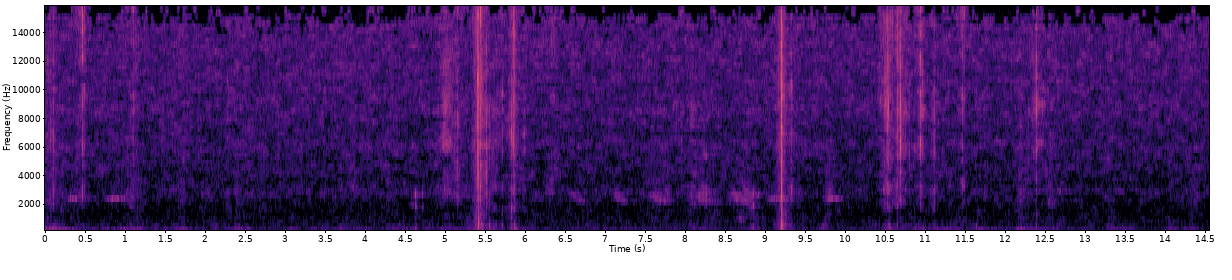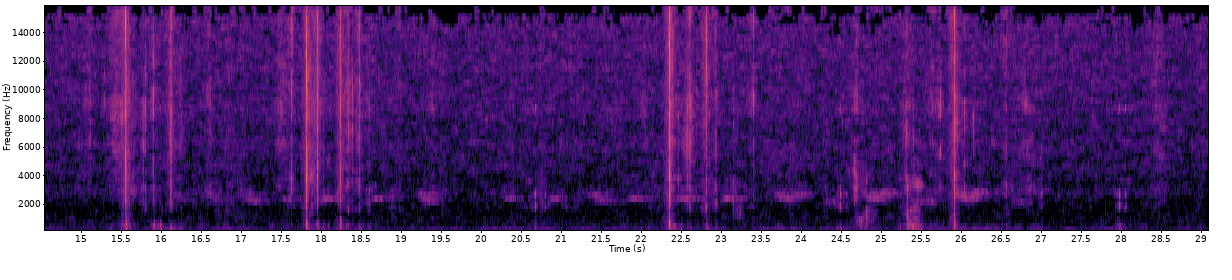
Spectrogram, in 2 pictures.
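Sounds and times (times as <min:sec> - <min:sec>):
computer keyboard keystrokes: 0:17.6 - 0:18.6.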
